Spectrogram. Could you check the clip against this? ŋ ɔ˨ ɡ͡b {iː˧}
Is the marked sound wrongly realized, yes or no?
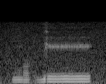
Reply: yes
